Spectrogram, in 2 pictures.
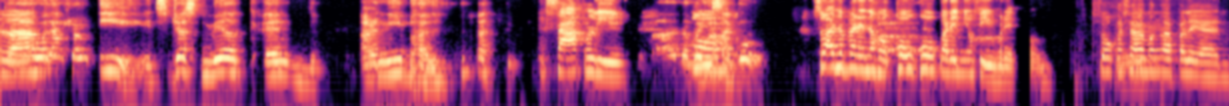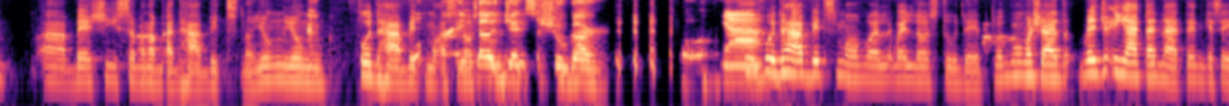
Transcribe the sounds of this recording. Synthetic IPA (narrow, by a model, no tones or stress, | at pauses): d̪ɪbawɐlaʃɐŋt̪iɪt̪sd͡ʒɐst̪̚mɪlkɛ̃nd̪̚ | ʔɐɾniːbɐl | ʔɛɡsak̚t̪lianɐmɐsɐɡo | soɐnop̬ɐɾɪnɐko̞kowkowpɐɾɪnjʊŋfejvɔɾɪt̪̚ko̰ | so̞wkɐsamɐŋɐpɐlɐjan | ʔɐːbɛːʃisːɐmɐŋabad̪̚ɦa̰ːbɪt̪sno̞jʊŋjʊŋ | fud̪ɦaːbɪt̪̚mo̞ʔɐslod̪ald͡ʒɛnsɐʃuɡɐɹ | oʔjajʊŋfud̪̚haːbɪt̪smo̞wɐlwajlːost̪uːd̪ɛnt̪wɐɡ̚momɐʃaːd̪omɛːd͡ʒo̞ʔɪŋaːt̪ɐnːaːt̪ɛnkɐsɛ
